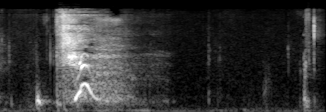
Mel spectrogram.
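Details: From a TikTok rapid-sneezing compilation. A quick breath in, then one sharp, explosive sneeze that fades, with faint room sounds after; a sneeze.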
